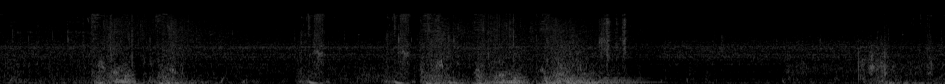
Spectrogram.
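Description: Footsteps thud quickly across the ground in a video game.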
